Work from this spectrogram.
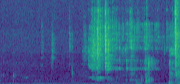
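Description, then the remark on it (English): Quiet sip from a drink: a soft wet slurp followed by a gulp and a few small mouth and liquid sounds, with no talking. “So just going to take a sip.”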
